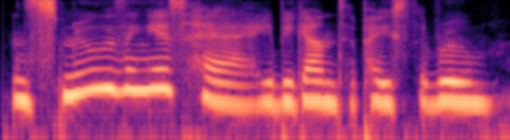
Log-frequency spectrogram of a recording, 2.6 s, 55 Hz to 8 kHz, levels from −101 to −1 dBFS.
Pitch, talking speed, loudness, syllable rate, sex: 245 Hz, 235 wpm, -18 LUFS, 4.9 syllables/s, female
